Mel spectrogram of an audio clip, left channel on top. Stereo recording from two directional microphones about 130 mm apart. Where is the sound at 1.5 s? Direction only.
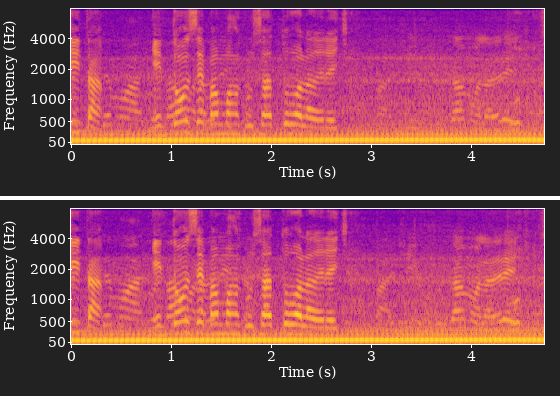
30° right (ahead or behind).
